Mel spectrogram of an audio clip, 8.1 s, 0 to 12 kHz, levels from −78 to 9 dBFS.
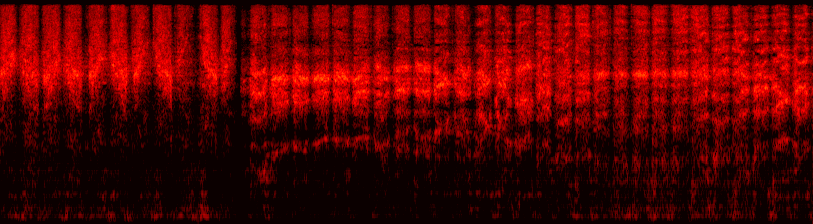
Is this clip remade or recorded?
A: recorded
